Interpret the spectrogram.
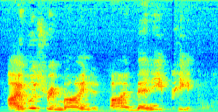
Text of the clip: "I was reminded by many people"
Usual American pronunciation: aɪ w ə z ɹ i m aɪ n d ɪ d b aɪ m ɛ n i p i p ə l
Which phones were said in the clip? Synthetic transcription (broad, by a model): aɪ w ə z ɹ i m aɪ n d ɪ d b aɪ m ɛ n i p i p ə l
